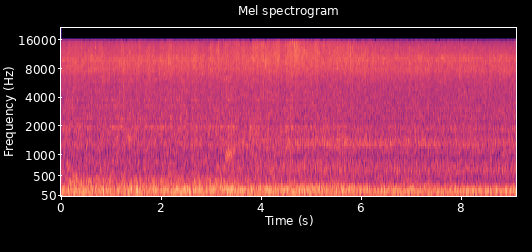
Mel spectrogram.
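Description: Kubota DC70 combine harvester's diesel engine idling steadily while the machine sits bogged in mud, waiting to be towed out. A faint high whine joins about halfway through.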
